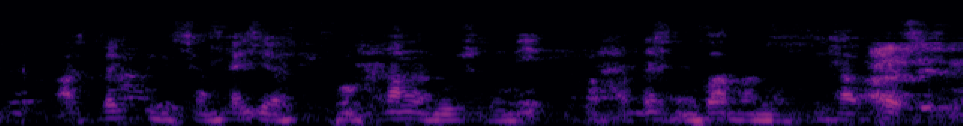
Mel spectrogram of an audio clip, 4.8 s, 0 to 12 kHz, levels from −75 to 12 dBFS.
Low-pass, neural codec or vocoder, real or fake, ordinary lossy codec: 7.2 kHz; codec, 16 kHz, 4 kbps, FreqCodec, larger model; fake; AAC, 32 kbps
